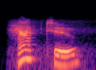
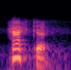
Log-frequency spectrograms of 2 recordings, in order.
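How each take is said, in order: First: Each word is said fully and separately. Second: The words blend into one short reduced form.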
